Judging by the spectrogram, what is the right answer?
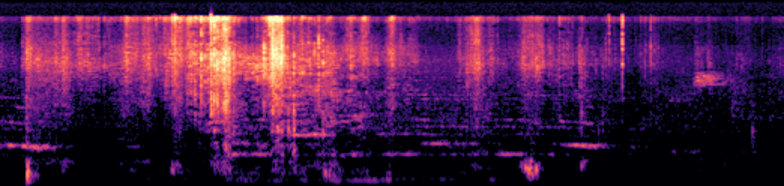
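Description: Clear plastic wrapping on a parcel crinkling and crackling faintly in irregular bursts as hands handle it, after a sharp click at the start.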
